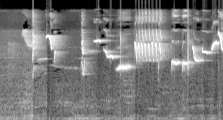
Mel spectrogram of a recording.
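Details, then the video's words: Sunda robin song meant as a lure for training songbirds, a rich varied sequence of high whistles, slurred upward and downward notes and rapid buzzy trills after a quiet start, with a faint background hum. "tledekan gunung gacor full isian mewah‼️untuk pancingan"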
